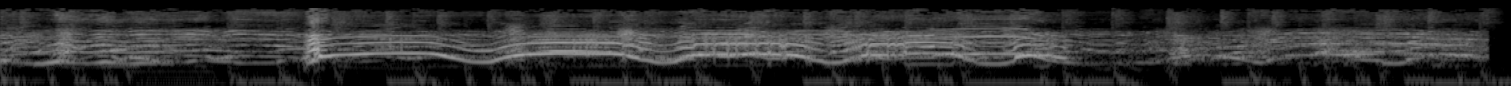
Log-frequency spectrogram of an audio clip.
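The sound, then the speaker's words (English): A husky howls loudly, a long wavering cry that rises and falls in pitch, looping through several sliding, yodel-like swoops with barely a pause. “Great dog videos. Serious doggy daycare action here. Husky car alarm cricket.”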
